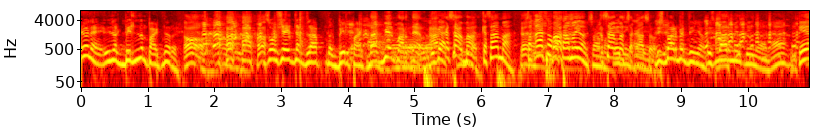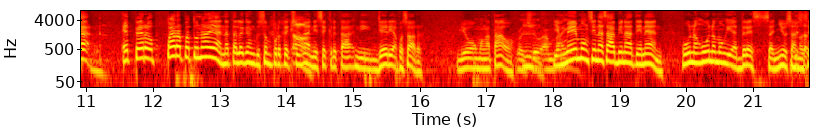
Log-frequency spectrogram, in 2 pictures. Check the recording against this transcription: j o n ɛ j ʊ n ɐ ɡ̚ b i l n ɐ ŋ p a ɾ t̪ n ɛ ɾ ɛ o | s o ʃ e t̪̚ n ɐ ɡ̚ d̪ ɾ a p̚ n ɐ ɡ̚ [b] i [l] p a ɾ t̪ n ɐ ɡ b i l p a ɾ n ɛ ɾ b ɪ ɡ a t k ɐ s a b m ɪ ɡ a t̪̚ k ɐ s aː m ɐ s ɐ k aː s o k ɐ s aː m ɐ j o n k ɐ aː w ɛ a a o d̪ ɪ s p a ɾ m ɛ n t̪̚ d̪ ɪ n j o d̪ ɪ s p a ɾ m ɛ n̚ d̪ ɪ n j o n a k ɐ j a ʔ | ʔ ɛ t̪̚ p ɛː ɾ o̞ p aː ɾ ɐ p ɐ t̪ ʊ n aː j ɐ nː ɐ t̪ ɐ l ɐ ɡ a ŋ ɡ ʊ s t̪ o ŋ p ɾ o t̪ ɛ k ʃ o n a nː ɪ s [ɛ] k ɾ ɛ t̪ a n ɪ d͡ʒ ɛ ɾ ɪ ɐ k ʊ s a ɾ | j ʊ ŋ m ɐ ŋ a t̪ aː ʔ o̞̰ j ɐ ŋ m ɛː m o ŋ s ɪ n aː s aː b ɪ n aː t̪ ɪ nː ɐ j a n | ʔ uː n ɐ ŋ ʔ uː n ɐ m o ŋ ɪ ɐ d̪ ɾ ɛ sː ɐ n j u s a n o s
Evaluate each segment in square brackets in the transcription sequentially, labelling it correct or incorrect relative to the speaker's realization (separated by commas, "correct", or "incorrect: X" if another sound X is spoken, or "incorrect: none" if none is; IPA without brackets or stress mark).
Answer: correct, correct, correct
